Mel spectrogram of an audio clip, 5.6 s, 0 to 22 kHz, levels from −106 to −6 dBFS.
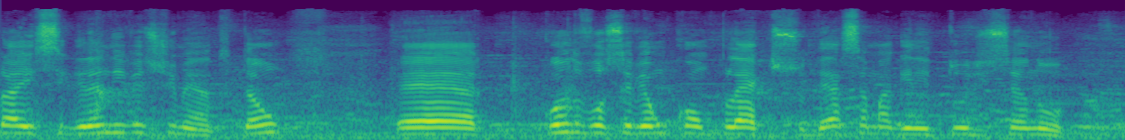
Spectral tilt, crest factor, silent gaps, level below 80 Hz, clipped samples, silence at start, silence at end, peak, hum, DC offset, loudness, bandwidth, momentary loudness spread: -4.5 dB/octave; 16 dB; none; -48 dBFS; under 0.1%; 0 s; 0 s; -8 dBFS; none; under 0.1%; -25 LUFS; 17 kHz; 9 LU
